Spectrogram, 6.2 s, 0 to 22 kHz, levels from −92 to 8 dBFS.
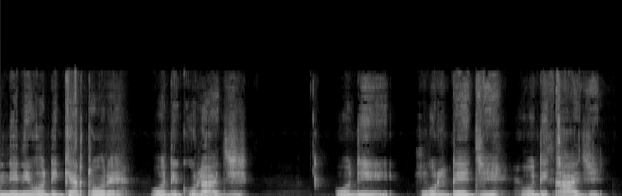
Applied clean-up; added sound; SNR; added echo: none; none; none; none.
